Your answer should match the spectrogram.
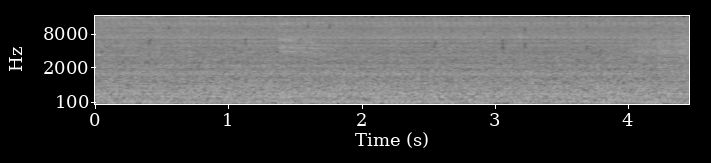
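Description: Steady, even background hiss of room tone and microphone noise, with no distinct events.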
